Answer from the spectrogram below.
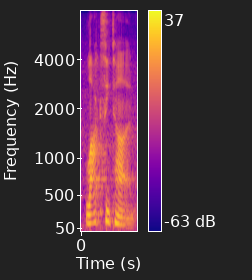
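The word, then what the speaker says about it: L'Occitane: just relaxed it was fabulous someone's hoping you pronounce uh lax etan which is this one yeah oh the soap yeah loxiton okay oh your sister used to manage one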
